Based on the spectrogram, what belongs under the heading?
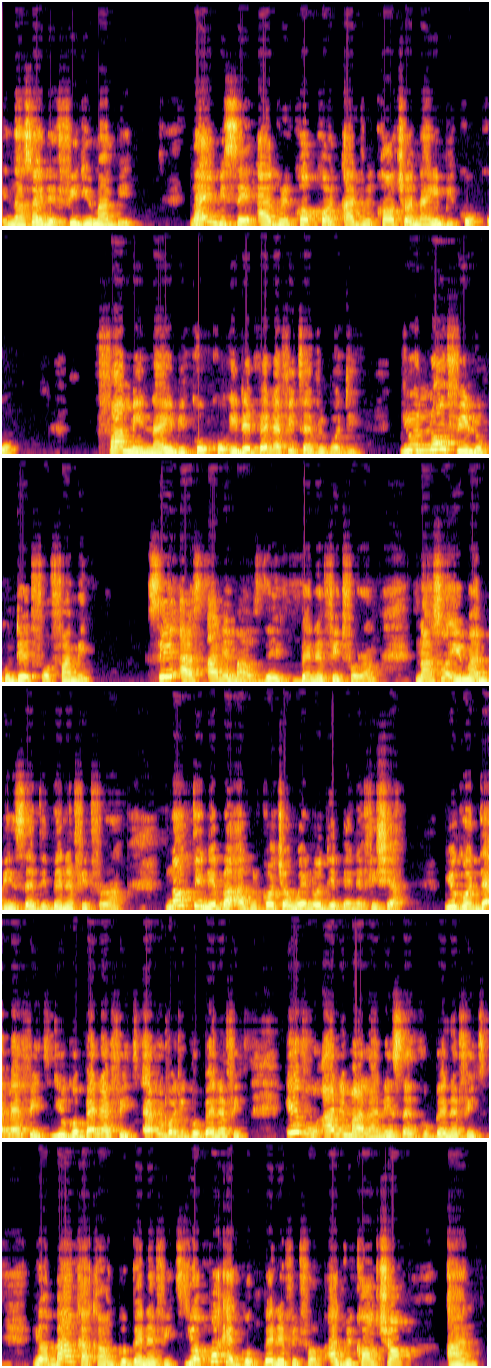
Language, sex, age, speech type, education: Nigerian Pidgin, female, 46-60, spontaneous, tertiary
